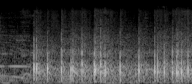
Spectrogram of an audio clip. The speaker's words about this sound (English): But as the fireworks crackle overhead, the locals need to be careful.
